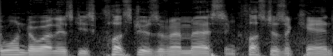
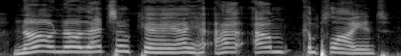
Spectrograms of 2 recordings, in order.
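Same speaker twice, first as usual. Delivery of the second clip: high, dismissive put-on voice of a brushed-off shop owner; mock dispensary owner; 13 semitones higher, slower than usual. Dispensary owner waving off the ramp offer, high mock voice. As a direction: squeak out the excuse in a high mock voice. Dispensary answer acted in quarrel.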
